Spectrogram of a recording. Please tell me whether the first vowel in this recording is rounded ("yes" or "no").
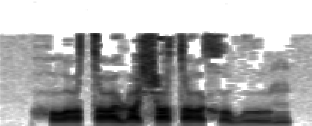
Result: yes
